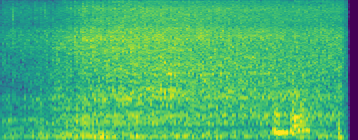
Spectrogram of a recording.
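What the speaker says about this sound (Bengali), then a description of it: "এবার সেদ্ধ ডালটাকে আমি দিয়ে দিলাম।" Boiled mung dal poured into a hot pan sets off a loud, continuous hiss and sizzle that holds steady, then cuts off abruptly.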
